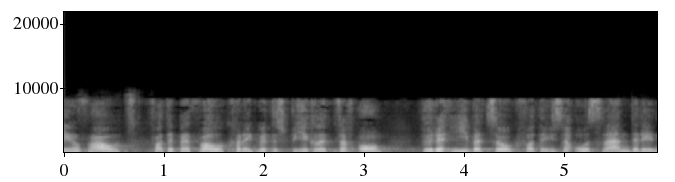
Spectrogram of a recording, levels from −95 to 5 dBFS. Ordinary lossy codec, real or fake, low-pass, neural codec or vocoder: AAC, 32 kbps; fake; 9.9 kHz; codec, 24 kHz, 0.5 kbps, DualCodec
